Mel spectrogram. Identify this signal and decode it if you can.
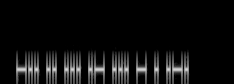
Morse code, heard as a keyed tone, about 40 wpm, 700 Hz. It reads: DISASTER
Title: Top 1501-1750 Words 40wpm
